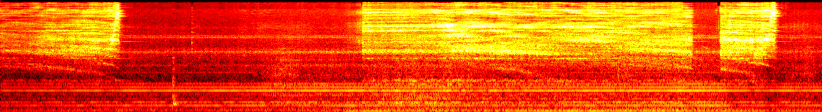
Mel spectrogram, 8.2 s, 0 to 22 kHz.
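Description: Tormek T-2 Pro sharpener grinds a kitchen knife edge, a loud rasping scrape that swells and fades in passes over the stone, with brief pauses between strokes and no talk.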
